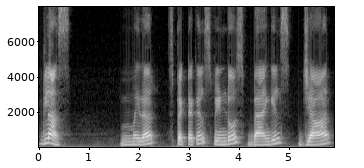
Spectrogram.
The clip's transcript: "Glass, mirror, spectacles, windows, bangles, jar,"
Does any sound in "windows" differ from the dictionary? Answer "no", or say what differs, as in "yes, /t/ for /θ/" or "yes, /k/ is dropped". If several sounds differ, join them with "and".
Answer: yes, /s/ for /z/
